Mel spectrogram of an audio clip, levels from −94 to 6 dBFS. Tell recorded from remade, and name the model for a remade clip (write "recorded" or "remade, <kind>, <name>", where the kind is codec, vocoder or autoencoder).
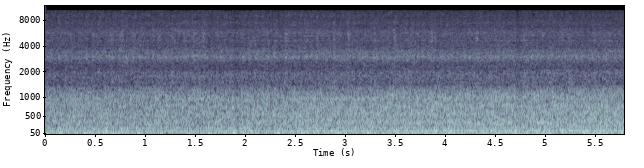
remade, vocoder, Vocos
